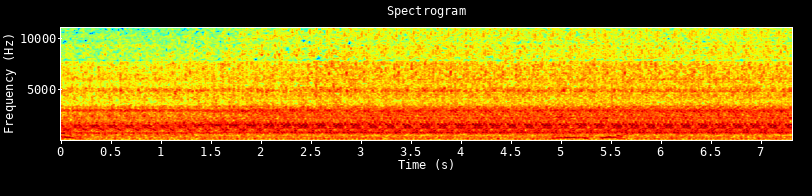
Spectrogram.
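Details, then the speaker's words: Ford Excursion diesel idling after a Blue Spring fuel pressure regulator kit plus fuel and HFCM filter changes: smooth, even idle, quieter with a deeper tone and less rattle than before; very little vibration, no knock. "the idle it's a lot quieter it's idling really smooth very little vibration and um it's kind of like a deeper tone to the idle it's not quite as rattly if that makes sense"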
